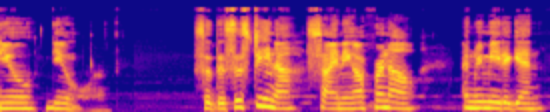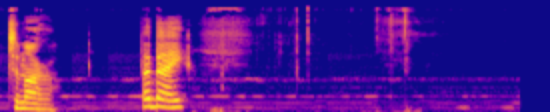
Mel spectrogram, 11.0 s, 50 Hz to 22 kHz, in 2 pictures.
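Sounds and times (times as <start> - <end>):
faint background music: 0.0 - 10.7
soft clicks: 7.4 - 9.7.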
